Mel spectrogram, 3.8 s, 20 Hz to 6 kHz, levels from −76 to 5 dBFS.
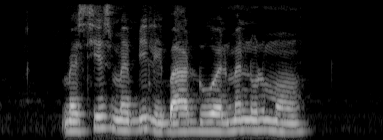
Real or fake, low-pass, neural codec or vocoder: real; 5.4 kHz; none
